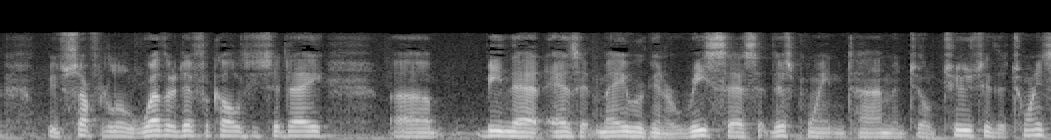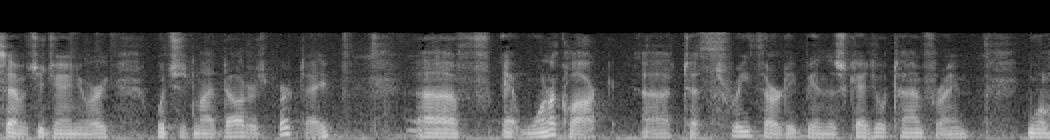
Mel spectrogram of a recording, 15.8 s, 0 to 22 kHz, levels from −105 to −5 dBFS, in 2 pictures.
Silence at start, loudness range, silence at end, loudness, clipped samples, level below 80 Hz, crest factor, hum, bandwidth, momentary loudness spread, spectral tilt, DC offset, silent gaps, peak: 0 s; 7 LU; 0 s; -29 LUFS; under 0.1%; -50 dBFS; 20 dB; none; 8.6 kHz; 13 LU; -6 dB/octave; under 0.1%; none; -10 dBFS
